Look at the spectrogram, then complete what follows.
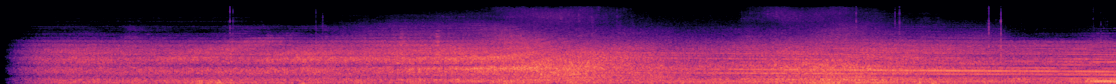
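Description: Seagrave fire engine approaching on an emergency response: a steady roar of engine and warning devices that starts abruptly, swells and eases twice, with a slowly falling tone near the end as the truck draws near.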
